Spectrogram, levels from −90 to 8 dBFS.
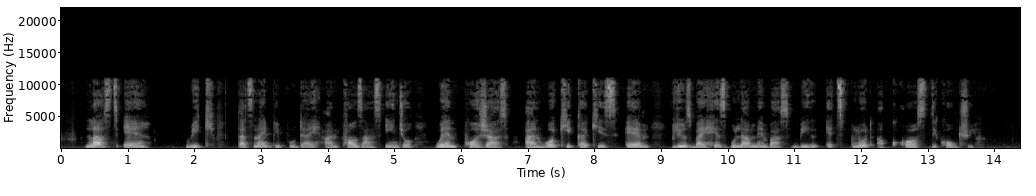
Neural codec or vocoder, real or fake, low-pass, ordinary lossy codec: codec, 24 kHz, 0.9 kbps, WavTokenizer, medium speech release version 1; fake; 10.8 kHz; none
